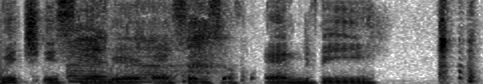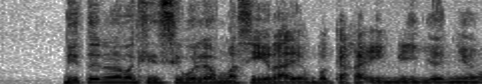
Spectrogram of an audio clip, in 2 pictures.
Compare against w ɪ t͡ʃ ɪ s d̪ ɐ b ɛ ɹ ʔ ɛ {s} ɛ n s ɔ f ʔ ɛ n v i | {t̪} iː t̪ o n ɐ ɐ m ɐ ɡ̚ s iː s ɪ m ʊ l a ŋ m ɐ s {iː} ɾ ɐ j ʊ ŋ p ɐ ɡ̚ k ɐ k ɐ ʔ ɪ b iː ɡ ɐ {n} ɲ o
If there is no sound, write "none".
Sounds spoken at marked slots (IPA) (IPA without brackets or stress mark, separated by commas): s, d̪, iː, n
